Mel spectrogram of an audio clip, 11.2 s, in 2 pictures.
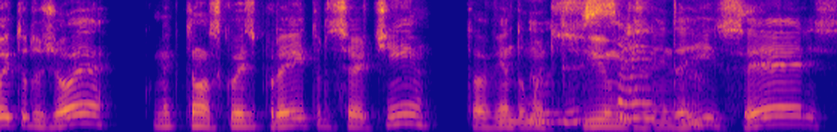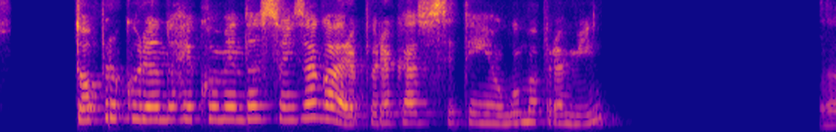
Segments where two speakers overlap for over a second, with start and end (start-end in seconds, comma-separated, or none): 3.5-4.8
